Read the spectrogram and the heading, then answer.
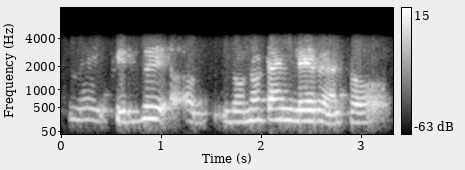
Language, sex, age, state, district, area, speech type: Hindi, female, 30-45, Madhya Pradesh, Seoni, urban, conversation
